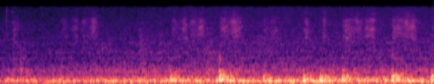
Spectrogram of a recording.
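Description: Felt-tip dry-erase marker writing on a whiteboard: soft, faint scratching strokes as a short equation is written out.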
